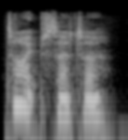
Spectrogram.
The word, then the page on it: typesetter: British English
